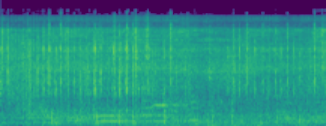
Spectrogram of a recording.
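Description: Mountain bike rolling fast down a dry dirt and gravel trail: tyre noise over the ground with a dense, irregular patter of clicks and rattles from the bike on rough terrain.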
